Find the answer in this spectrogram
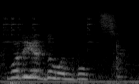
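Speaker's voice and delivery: high, soft cooing pet talk.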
